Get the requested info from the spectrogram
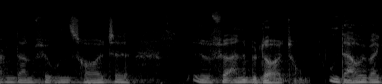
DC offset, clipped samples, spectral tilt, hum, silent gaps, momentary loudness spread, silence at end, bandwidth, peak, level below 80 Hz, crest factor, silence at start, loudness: under 0.1%; under 0.1%; -5.5 dB/octave; none; none; 14 LU; 0 s; 15 kHz; -26 dBFS; -64 dBFS; 18 dB; 0 s; -44 LUFS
